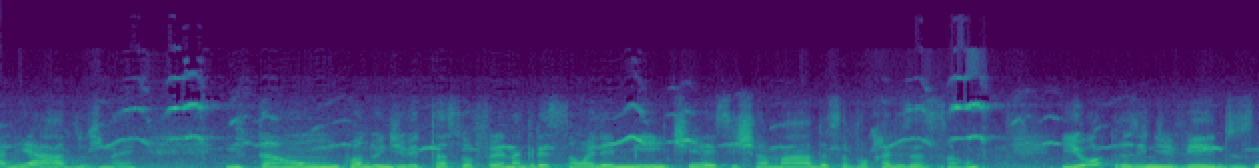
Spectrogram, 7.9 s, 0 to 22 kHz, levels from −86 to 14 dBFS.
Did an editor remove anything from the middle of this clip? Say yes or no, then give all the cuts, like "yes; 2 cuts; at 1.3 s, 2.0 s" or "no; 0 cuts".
no; 0 cuts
